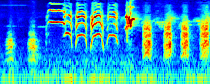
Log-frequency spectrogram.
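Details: Morning song of a Javan myna recorded as a training master for caged birds: a run of arched nasal notes with rich harmonics, then a sharp whistle and repeated harsh rasping chacks.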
